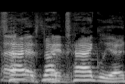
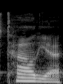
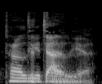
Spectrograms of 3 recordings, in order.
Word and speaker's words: tagliatella: It's not Taglia. It's Talia. – Talia. – Yeah. GL is like LY. Tagliatella.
